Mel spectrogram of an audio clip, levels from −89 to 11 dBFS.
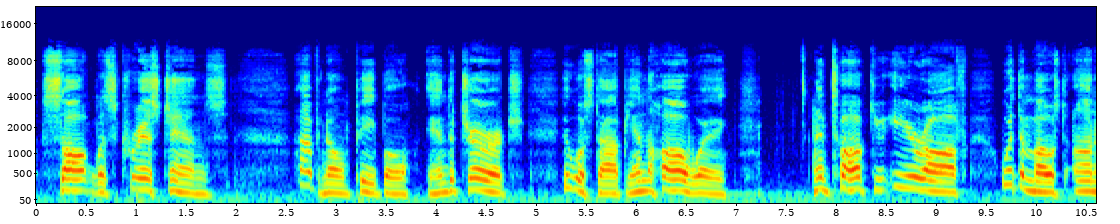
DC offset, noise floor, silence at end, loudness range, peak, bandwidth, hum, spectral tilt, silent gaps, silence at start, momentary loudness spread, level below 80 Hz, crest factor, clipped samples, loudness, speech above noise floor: under 0.1%; -46 dBFS; 0 s; 5 LU; 0 dBFS; 10.5 kHz; none; -6 dB/octave; none; 0.1 s; 14 LU; -48 dBFS; 14 dB; under 0.1%; -14 LUFS; 32 dB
